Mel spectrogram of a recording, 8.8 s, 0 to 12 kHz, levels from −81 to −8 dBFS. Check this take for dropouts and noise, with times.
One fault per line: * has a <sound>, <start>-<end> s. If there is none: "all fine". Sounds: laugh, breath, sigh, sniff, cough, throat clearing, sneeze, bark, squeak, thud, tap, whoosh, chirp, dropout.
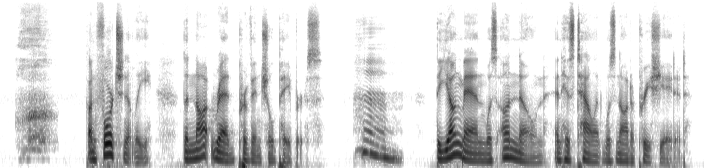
* has a throat clearing, 0.2-0.7 s
* has a sigh, 4.4-5.1 s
